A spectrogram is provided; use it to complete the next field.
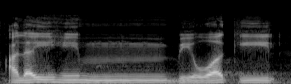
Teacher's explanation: میم ساکن کے بعد با آ جائے تو وہاں اخفا مع الغنہ ہوگا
